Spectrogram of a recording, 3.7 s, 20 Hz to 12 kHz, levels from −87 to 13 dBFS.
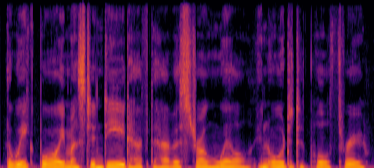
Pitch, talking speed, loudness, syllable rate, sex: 175 Hz, 255 wpm, -15 LUFS, 5.1 syllables/s, female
